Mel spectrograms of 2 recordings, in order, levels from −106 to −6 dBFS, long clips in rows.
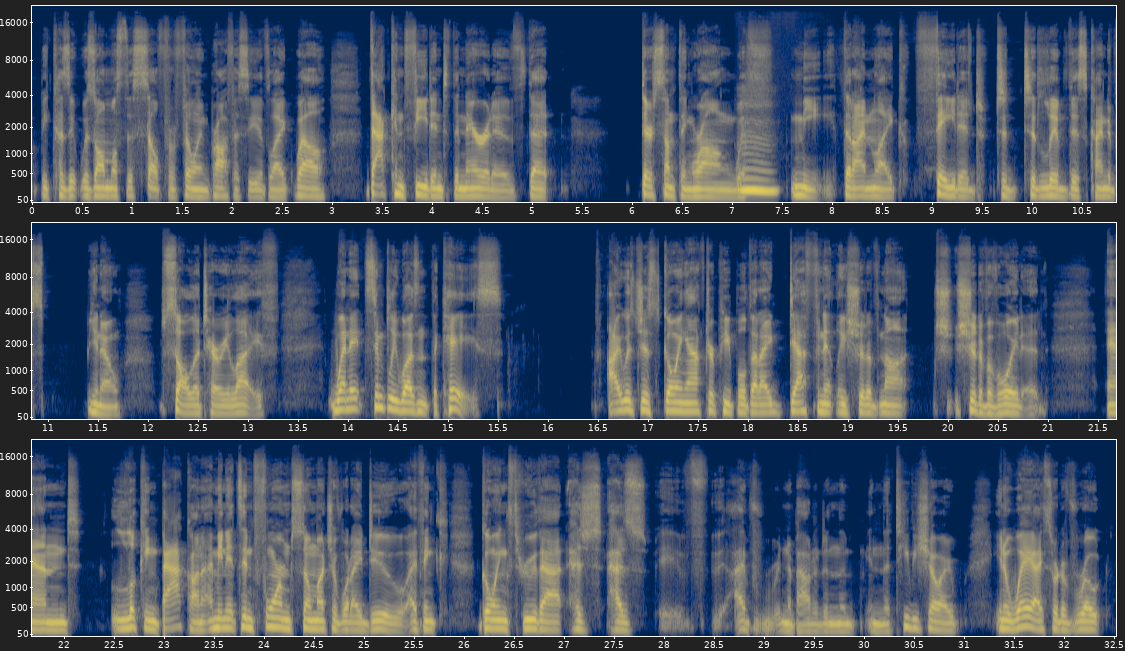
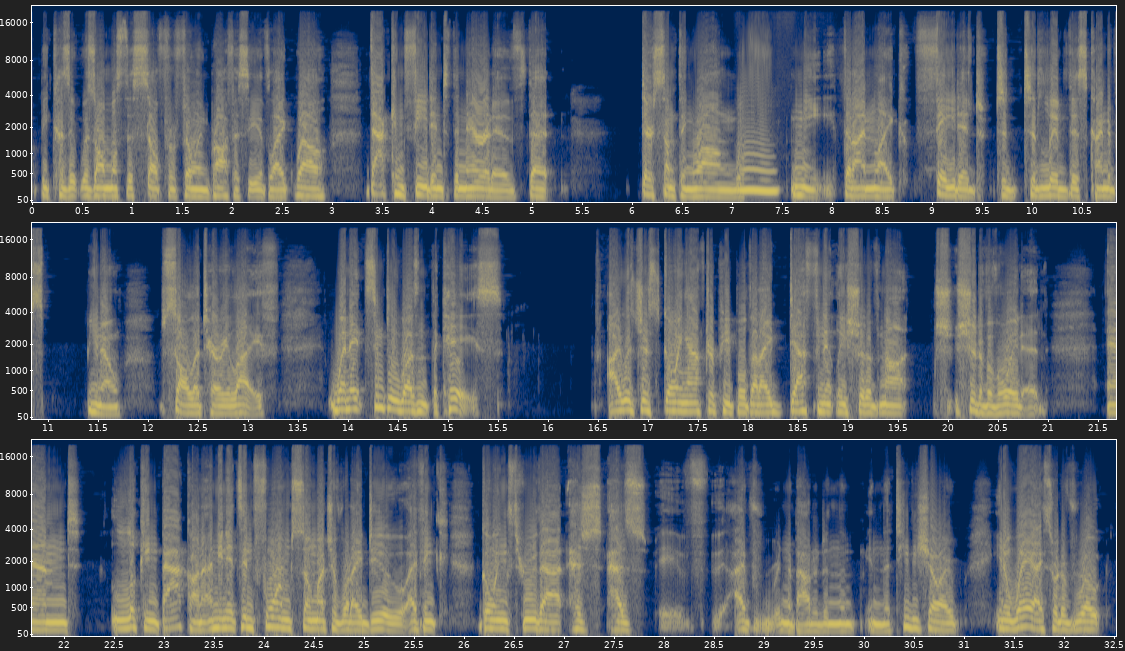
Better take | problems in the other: first | distortion; heavy; 5 dB below the speech

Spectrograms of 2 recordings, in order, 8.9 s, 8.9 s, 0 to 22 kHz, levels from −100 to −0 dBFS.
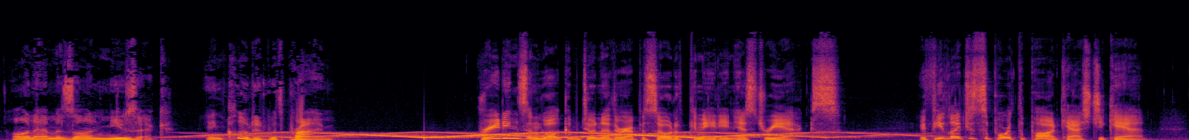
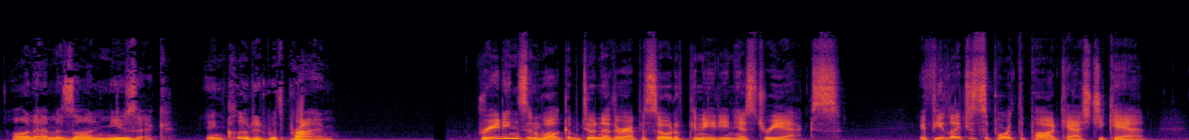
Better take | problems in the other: second | siren; loud; from 1.5 to 7 s; peak level with the speech

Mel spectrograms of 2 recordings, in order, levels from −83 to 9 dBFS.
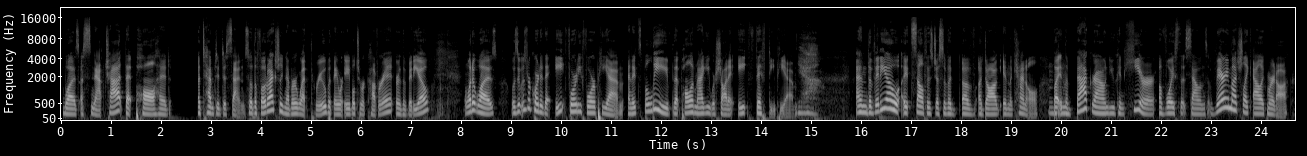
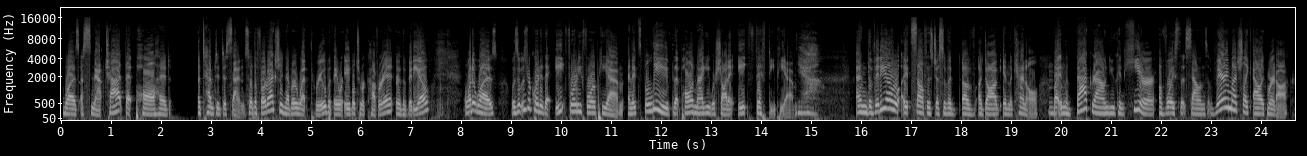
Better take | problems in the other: first | distortion; heavy; 7 dB below the speech

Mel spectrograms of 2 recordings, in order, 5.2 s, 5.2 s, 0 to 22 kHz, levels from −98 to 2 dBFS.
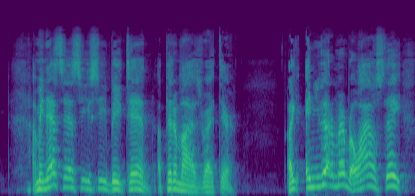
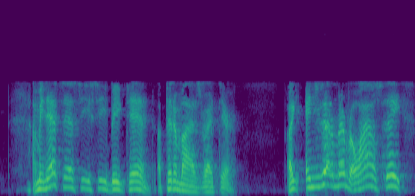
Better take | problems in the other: first | garbled, watery; badly; nothing above 4 kHz; slightly in the first

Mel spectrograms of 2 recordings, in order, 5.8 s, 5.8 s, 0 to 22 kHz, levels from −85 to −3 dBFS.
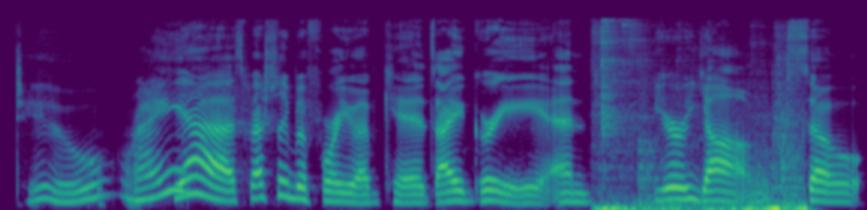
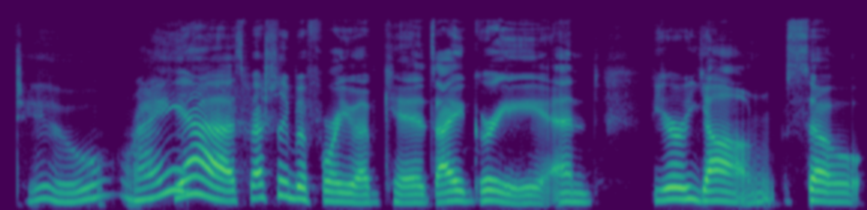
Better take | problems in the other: second | jangling keys; noticeable; from 4 s on; peak 3 dB below the speech

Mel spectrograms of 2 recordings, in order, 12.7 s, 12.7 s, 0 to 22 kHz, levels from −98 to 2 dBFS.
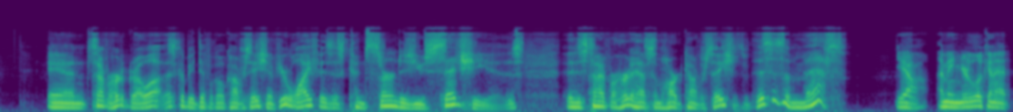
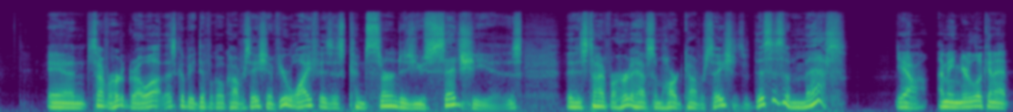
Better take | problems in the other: second | garbled, watery; badly; nothing above 7.5 kHz; slightly in the second

